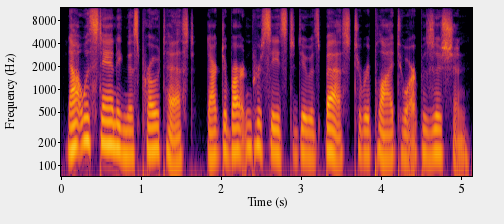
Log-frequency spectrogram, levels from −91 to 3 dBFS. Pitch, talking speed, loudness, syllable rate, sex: 150 Hz, 175 wpm, -19 LUFS, 5.0 syllables/s, female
